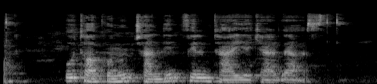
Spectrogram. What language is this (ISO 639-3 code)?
fas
